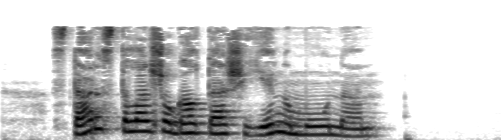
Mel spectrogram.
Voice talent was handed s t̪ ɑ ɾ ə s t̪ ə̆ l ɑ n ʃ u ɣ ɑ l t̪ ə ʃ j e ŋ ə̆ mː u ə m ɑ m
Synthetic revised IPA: s t̪ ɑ ɾ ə s t̪ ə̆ l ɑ n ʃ o ɣ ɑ l t̪ ɑ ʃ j e ŋ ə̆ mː u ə n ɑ m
